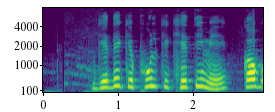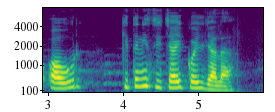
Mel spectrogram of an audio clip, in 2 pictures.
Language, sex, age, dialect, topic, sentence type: Bhojpuri, male, 25-30, Northern, agriculture, question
